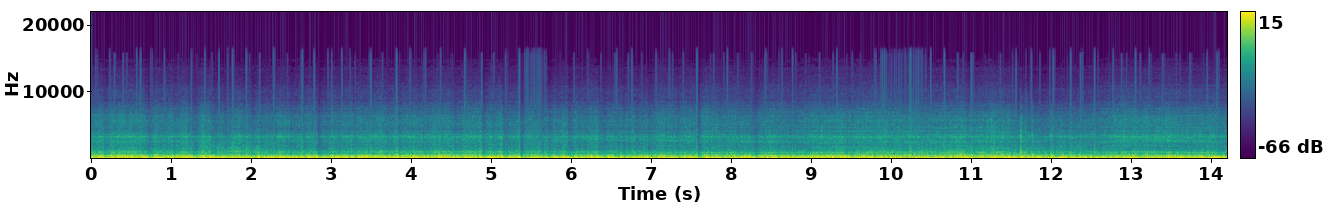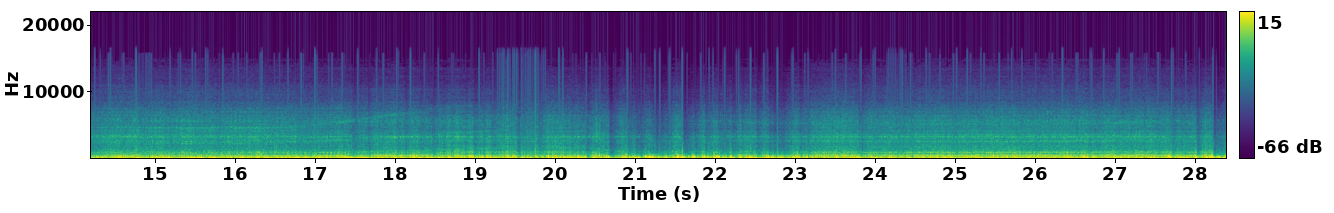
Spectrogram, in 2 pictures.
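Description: BMW R1200RT's boxer-twin engine running on the move, mixed with wind and road noise. The engine note dips and then climbs again about halfway through, as the bike slows for a roundabout and picks up speed again.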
